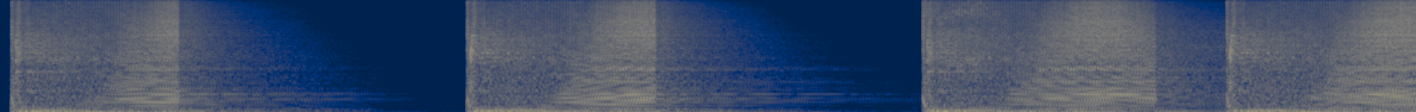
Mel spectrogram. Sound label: Bone Grinder; McGregor SFX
